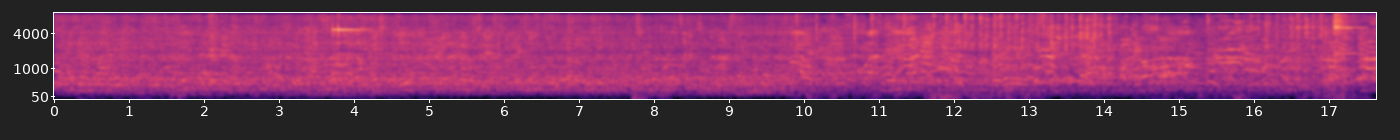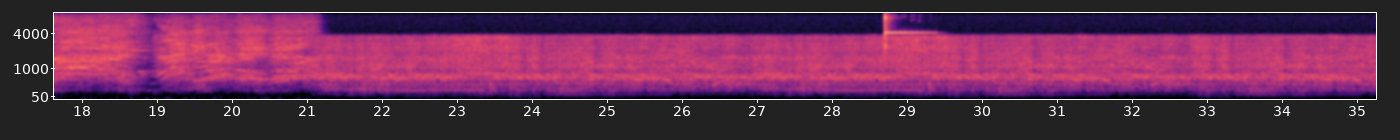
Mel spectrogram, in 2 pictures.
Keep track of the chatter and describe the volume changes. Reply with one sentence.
The volume of the chatter stays about the same.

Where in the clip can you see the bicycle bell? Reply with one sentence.
You can hear the bicycle bell from 3.7 to 4.2 s, from 16.6 to 17.5 s and from 28.6 to 29.3 s.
